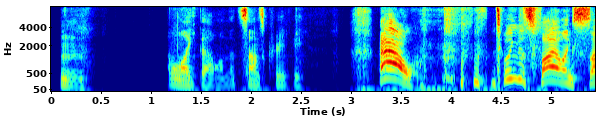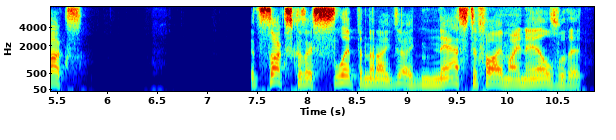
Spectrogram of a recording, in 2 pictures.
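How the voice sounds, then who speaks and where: Brief: a rambling hobbyist streamer, a man with a slightly high voice, chatting at his workbench. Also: dry recording. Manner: rambling and chatty, answers chat, breaks into laughs. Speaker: electronics streamer. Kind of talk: casual live-stream chat while building a circuit.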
